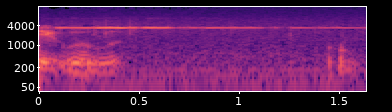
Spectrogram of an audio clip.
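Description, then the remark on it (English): A shop door bell tinkles, a thin high-pitched ring that starts bright and then hangs on as a steady, fading tone, with faint voices murmuring underneath. “That is the tinkle of the shop bell.”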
